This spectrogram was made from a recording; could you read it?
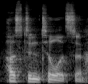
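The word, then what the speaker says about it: Huston-Tillotson: Also, Huston Tillotson, right? Is that how you say it? – Huston Tillotson.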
